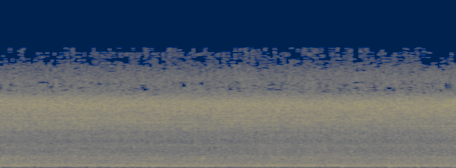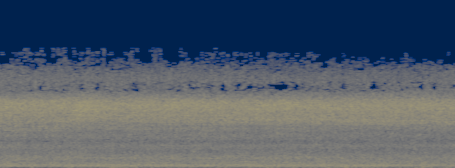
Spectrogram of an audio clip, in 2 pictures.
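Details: Japanese honey bees fanning steadily on a hot day: a dense, continuous low hum with a droning band near the bottom and a bright hiss above, holding even and unbroken throughout.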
